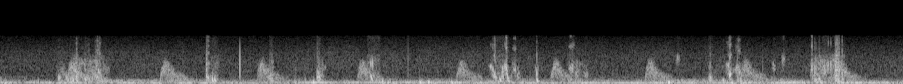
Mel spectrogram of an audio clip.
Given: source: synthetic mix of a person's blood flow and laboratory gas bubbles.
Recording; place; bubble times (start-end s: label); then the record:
Doppler ultrasound of blood flow; subclavian vein
0.56-1.11 s: bubbles
2.05-2.21 s: bubbles
2.68-2.75 s: bubbles
3.17-3.26 s: bubbles
3.67-3.80 s: bubbles
4.88-5.21 s: bubbles
5.33-5.42 s: bubbles
5.67-5.89 s: bubbles
6.75-6.81 s: bubbles
7.07-7.43 s: bubbles
7.71-7.86 s: bubbles
8.07-8.47 s: bubbles
From the record:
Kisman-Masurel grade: 243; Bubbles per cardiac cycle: several, 3 to 8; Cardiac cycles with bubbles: 100%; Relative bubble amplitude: loud (0.450 to 0.775); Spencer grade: 3 (all of the cardiac periods contain showers or single bubble signals, but not dominating or overriding the cardiac motion signals); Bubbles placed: anywhere in the cardiac cycle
